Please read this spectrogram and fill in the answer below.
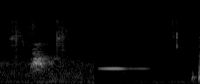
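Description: Faint indistinct sounds, then a single short steady beep lasting about half a second, starting just after a second in.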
